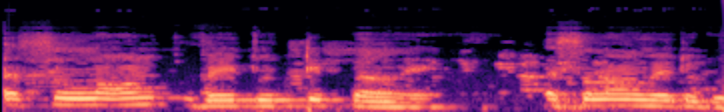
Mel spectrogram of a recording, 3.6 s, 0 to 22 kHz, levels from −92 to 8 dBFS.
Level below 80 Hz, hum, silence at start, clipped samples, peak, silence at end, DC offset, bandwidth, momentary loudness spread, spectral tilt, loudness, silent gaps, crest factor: -46 dBFS; none; 0 s; under 0.1%; 0 dBFS; 0 s; under 0.1%; 7.6 kHz; 10 LU; -7 dB/octave; -11 LUFS; none; 12 dB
